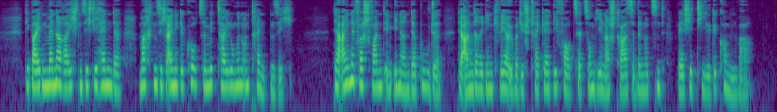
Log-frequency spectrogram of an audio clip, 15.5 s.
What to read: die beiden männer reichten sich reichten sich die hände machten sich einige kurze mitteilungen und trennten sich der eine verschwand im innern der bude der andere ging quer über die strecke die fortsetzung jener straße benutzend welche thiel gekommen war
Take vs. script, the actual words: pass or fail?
fail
